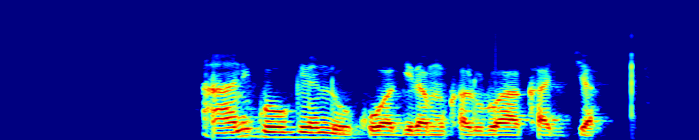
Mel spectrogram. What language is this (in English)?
Ganda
